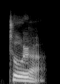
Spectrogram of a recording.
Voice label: "tourer", Indian

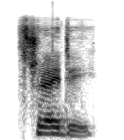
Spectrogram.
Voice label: "thready", Indian

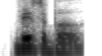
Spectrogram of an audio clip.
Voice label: "visible", Indian

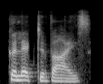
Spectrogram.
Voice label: "collectivize", Indian

